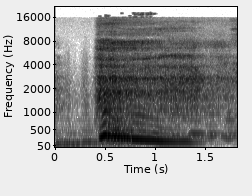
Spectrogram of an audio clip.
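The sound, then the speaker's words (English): Air is breathed out through the mouth in one voiced sigh that begins abruptly after a quiet lead-in, gliding downward in pitch and fading over about a second. “And breathe out through your mouth. Yes. Feel free to make some noise if you like.”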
